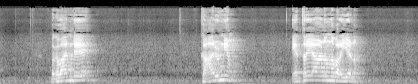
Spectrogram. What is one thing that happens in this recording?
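An elderly man chants in short, sung phrases close to a microphone.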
